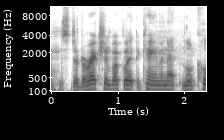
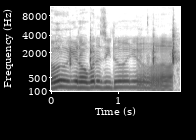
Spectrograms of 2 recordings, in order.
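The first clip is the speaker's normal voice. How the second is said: higher, louder mocking busybody voice; mock critics; 7 semitones higher, 3 dB louder, faster than usual. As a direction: mimic nagging commenters, pitched up. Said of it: "people coming in talking about".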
